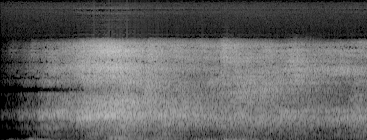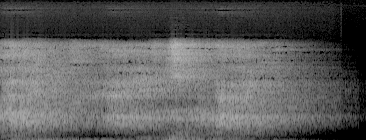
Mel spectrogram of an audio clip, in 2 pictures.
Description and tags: Ghostly voices, somewhat intelligible.
voices, scary, creepy, unearthly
